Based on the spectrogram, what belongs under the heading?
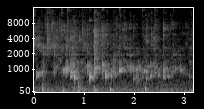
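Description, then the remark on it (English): Full-bodied wine of 15% alcohol glugs from a bottle into a big glass, a steady pour with a burbling stream and several soft gulping pulses, heard alone without talking. “And I'm going to pour a glass right now.”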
